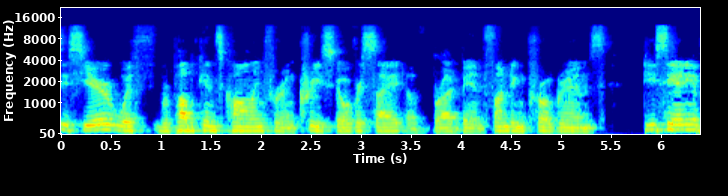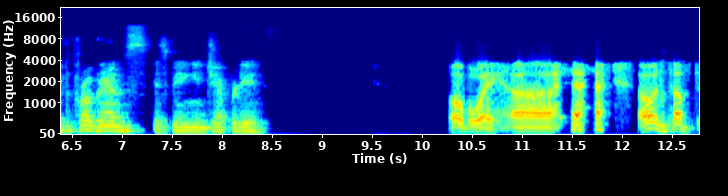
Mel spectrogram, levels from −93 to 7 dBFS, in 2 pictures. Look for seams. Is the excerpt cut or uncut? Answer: uncut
